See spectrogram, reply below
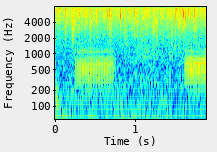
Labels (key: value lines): label: biophony, croak
recorder: SoundTrap 500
